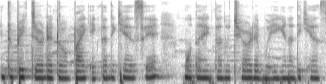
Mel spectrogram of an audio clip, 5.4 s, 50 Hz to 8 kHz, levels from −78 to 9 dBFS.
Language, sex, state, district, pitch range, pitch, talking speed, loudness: Nagamese, female, Nagaland, Dimapur, 200-220 Hz, 205 Hz, 165 wpm, -18 LUFS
